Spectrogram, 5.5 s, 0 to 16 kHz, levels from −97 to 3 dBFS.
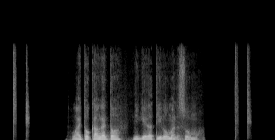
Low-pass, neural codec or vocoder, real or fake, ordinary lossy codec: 10.8 kHz; codec, 16 kHz in and 24 kHz out, 0.4 kbps, LongCat-Audio-Codec, fine tuned four codebook decoder; fake; none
